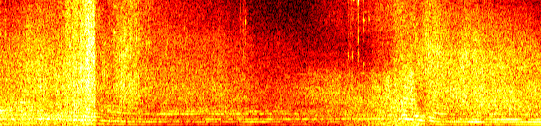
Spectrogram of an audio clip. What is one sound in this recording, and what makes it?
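A racing car engine whines loudly at high revs, dropping in pitch as it shifts down.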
